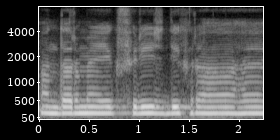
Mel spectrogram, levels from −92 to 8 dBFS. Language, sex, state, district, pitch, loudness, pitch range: Hindi, male, Jharkhand, Deoghar, 165 Hz, -13 LUFS, 165-170 Hz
